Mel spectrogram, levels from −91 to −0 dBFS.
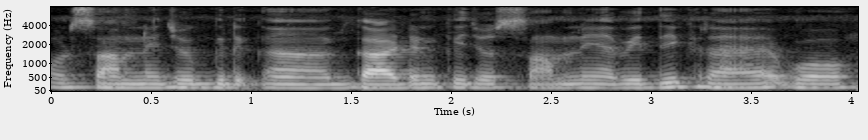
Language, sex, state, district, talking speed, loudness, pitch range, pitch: Hindi, male, Bihar, Kishanganj, 225 wpm, -26 LUFS, 130-140 Hz, 135 Hz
